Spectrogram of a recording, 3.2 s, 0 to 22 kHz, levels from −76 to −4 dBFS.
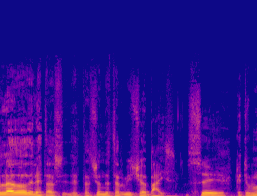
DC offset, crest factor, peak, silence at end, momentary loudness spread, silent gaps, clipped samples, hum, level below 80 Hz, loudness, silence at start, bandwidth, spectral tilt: under 0.1%; 18 dB; -4 dBFS; 0 s; 16 LU; none; under 0.1%; none; -40 dBFS; -23 LUFS; 0 s; 15.5 kHz; -6.5 dB/octave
